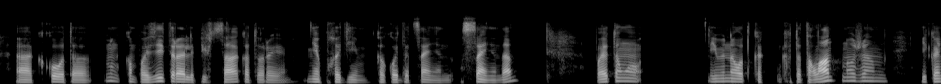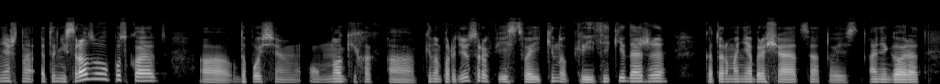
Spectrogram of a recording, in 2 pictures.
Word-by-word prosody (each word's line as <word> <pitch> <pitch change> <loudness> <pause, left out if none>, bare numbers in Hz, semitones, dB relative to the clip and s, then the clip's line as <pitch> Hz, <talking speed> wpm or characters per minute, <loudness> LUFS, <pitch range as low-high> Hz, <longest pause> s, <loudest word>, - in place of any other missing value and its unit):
а, 110 0 +2
какого-то, 105 -6 -1
ну, 165 -2 -9
композитора 120 +3 +2
или 110 - -2
певца, 115 +2 +1
который 105 -5 -5 0.2
необходим 110 -5 -4
какой-то 110 0 -3
ценен 100 -3 -4
сцене, 100 -4 +4
да, 110 +7 +1 0.8
поэтому 145 +5 0 0.7
именно 140 +1 -2
вот 130 - 0
как - - -6 0.2
как-то - - -6
талант 175 +1 +6
нужен. 165 -2 -5 0.4
И, 120 - -5
конечно, 140 +1 -1
это 140 - -4
не 135 - -5
сразу 225 +8 +7
выпускают. 175 -7 +2 0.3
А, 110 -2 +1
допустим, 115 -2 -2
у 120 - -8
многих 125 +1 -2
ак 120 - -3
а, 110 -3 -2
кинопродюсеров 135 +3 -1
есть 120 -1 0
свои 120 -2 +2
кинокритики 135 +1 -3
даже, 145 -1 +3 0.3
к - - -56
которым 125 +1 0
они 130 0 -1
обращаются, 115 -2 +3
то 100 - -8
есть 100 0 -5
они 120 0 0
говорят: 115 -1 +5
120 Hz, 140 wpm, -26 LUFS, 110-140 Hz, 0.8 s, сразу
